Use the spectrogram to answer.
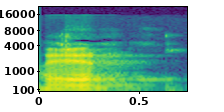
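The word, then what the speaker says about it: Baeyer: इस रिएक्शन, इसका एग्जांपल है बी ए ई वाई ई आर बेयर विलिगर, इसको यू प्रोनाउंस करें, जर नहीं है, सही है।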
